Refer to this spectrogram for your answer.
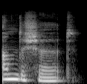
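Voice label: "undershirt", English, British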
